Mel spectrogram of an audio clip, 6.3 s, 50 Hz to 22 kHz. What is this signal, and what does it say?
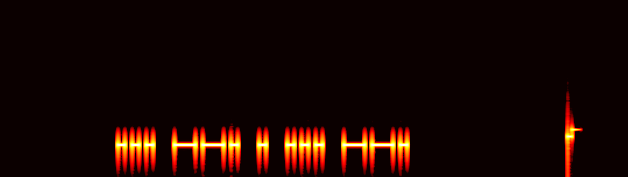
Morse code, heard as a keyed tone, about 17 wpm, 700 Hz. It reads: SGESG
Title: Code Groups - 5 Letters - 17wpm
